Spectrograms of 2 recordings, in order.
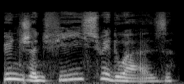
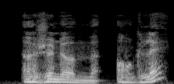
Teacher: In sound, the feminine forms anglaise and suédoise have a final consonant z that the masculine anglais and suédois do not. In the masculine, the final s is not pronounced.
